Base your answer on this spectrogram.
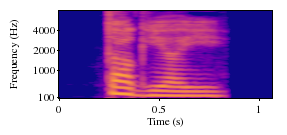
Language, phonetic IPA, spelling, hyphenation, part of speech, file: Hungarian, [ˈtɒɡjɒji], tagjai, tag‧jai, noun, Hu-tagjai.ogg
- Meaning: third-person singular multiple-possession possessive of tag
